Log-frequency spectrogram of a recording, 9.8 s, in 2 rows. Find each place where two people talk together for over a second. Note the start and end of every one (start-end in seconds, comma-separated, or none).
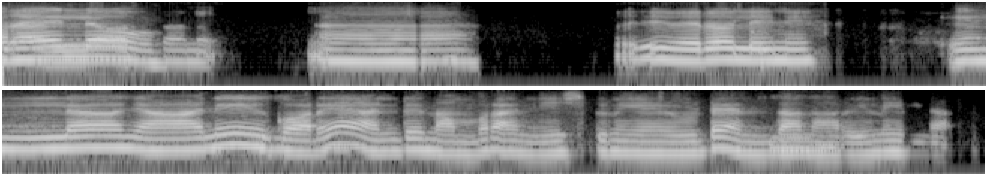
none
